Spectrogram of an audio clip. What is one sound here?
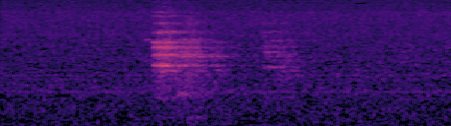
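A man murmurs briefly and quietly, close by.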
